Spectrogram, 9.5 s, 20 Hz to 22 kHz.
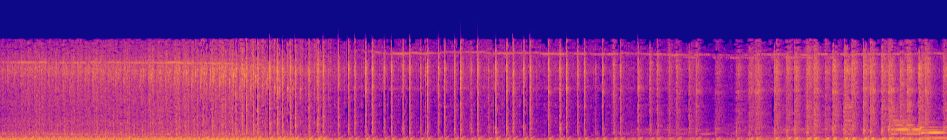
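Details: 1995 Impala SS with a rebuilt 5.3 LS V8 swap on a standalone harness, first start: starter whirr, then catches into a steady even idle without misfires or knocking; sounds healthy.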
